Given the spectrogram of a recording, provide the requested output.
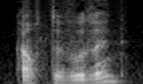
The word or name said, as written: Allt a Mhuilinn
